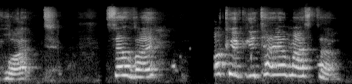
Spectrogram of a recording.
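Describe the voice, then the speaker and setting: A woman's voice: high voice, a little slow, a little mellow, low-quality recording. A young woman playing an earnest, imperious queen of ancient Greece in an amateur radio drama. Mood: questioning. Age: young adult. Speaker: student actor.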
